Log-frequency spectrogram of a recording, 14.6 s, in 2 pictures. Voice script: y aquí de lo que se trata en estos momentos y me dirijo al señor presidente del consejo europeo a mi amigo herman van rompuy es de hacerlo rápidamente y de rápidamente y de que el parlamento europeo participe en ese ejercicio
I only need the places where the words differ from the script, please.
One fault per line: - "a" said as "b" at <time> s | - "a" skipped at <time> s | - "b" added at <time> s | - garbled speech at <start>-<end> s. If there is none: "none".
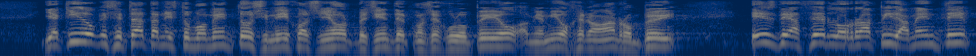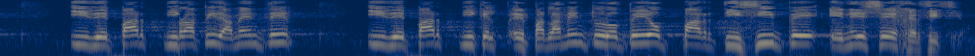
none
